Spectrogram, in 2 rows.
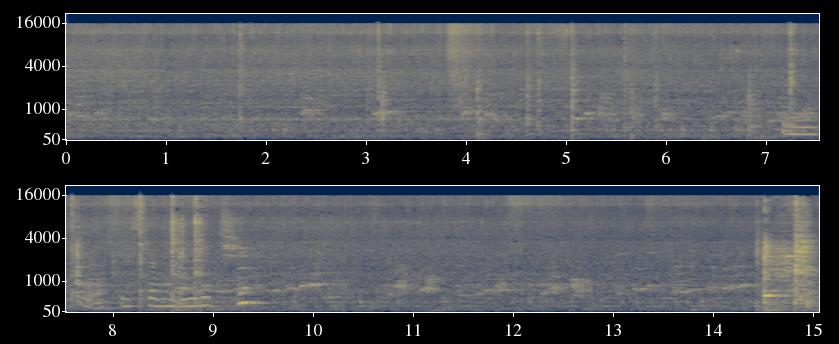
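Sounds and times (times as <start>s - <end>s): onion paste sizzling in oil: 0.0s - 15.0s
spoon clicking against pan: 6.8s - 9.1s.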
